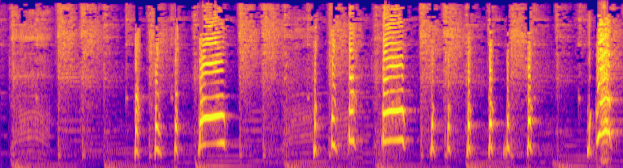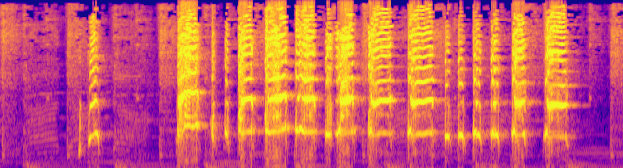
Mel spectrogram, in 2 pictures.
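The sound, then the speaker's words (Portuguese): Someone vocally imitates a hen walking in a backyard with short, irregular clucks, then, as the hen spots a hawk landing and trying to take her, breaks into louder, rapid, strained cries meant as the hawk, with no other talk. “Vamos lá, galinha andando no quintal. E aí a galinha avista alguma coisa e aí ela percebe que é um gavião pousando e tentando levá-lo-a.”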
